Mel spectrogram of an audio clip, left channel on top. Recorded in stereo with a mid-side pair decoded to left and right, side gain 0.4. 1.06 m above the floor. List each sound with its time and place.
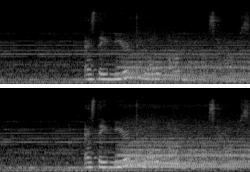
0.8 s a woman speaking: 35° right, 1.6 m; by 2.5 s 45° right, 3 m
